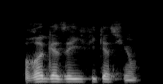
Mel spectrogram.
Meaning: regassification
- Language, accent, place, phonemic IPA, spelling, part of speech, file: French, France, Lyon, /ʁə.ɡa.ze.i.fi.ka.sjɔ̃/, regazéification, noun, LL-Q150 (fra)-regazéification.wav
